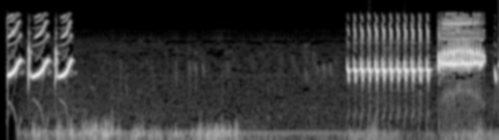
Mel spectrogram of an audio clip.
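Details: European greenfinch song, a very loud recording used for trapping and song training: three rising whistled notes, a pause, then a rapid dry trill and a harsh buzzy wheeze, ending in a short note.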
